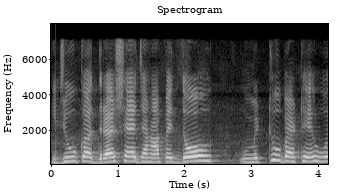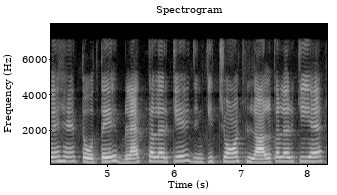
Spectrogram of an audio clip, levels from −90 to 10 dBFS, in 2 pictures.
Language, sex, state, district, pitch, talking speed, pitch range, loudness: Hindi, female, Jharkhand, Jamtara, 250 Hz, 145 wpm, 225-260 Hz, -16 LUFS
